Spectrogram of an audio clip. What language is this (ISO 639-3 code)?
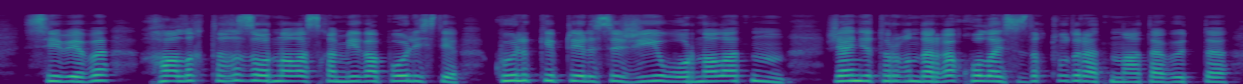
kaz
